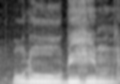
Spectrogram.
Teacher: واو ساکن کا واو مدہ ایک الف کھینچ کر پڑھیں گے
